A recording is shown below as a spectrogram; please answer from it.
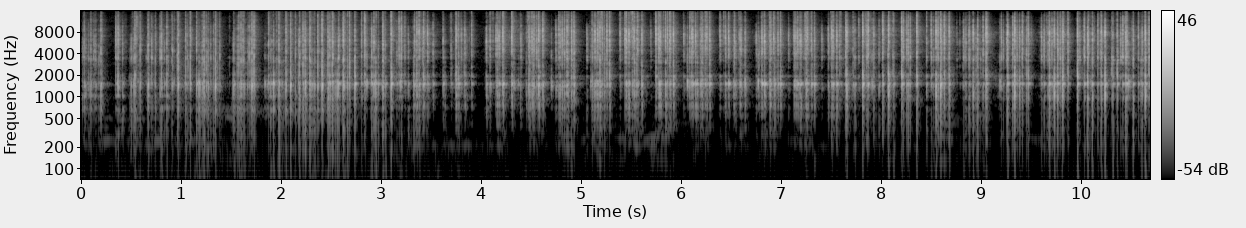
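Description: A small white hollow plastic case is tapped rapidly with long acrylic nails and fingertips. The result is a steady run of quick, dry clicks and rattly taps with a hollow ring around 1.5 kHz and bright edges, each tap dying away almost instantly.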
